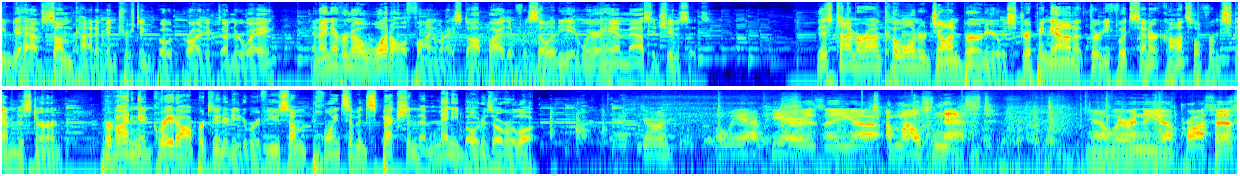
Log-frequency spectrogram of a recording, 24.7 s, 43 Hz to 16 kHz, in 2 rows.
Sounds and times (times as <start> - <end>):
Speech: 0.0 - 7.0, 8.2 - 17.7, 18.5 - 22.3, 23.2 - 24.7
Music: 0.0 - 24.7.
